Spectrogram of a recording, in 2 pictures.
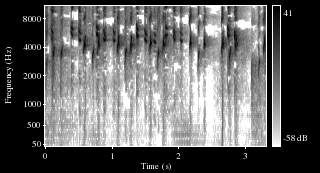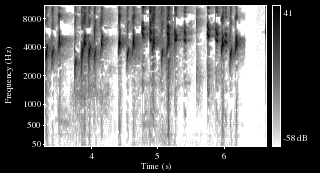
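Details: European goldfinch song aimed at making a goldfinch sing, with a busy, liquid twittering of bright mixed notes, rising and falling chirps and buzzy trills in rapid succession, broken by brief pauses.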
